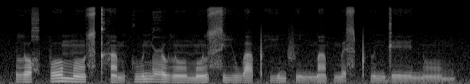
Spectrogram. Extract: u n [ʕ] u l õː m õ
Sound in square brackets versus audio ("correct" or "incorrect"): correct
